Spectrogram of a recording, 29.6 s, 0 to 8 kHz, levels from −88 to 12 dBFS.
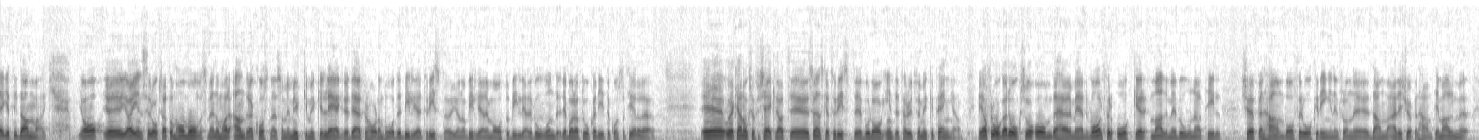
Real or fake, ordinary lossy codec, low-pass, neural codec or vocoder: fake; none; none; codec, 16 kHz, 4 kbps, FunCodec, trained on Chinese and English, 50 frames a second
